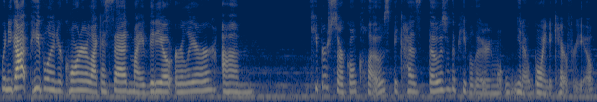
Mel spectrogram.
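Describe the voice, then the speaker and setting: A woman in her fifties sharing a personal story in a vlog, halting and heartfelt, crying at times. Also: mid-range voice, a bit bright, soft background music. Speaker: vlogger.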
